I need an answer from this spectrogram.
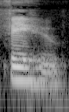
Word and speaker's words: fehu: the letter is but fehu man letter f pronunciation fehu rule number one sound familiar aries you are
